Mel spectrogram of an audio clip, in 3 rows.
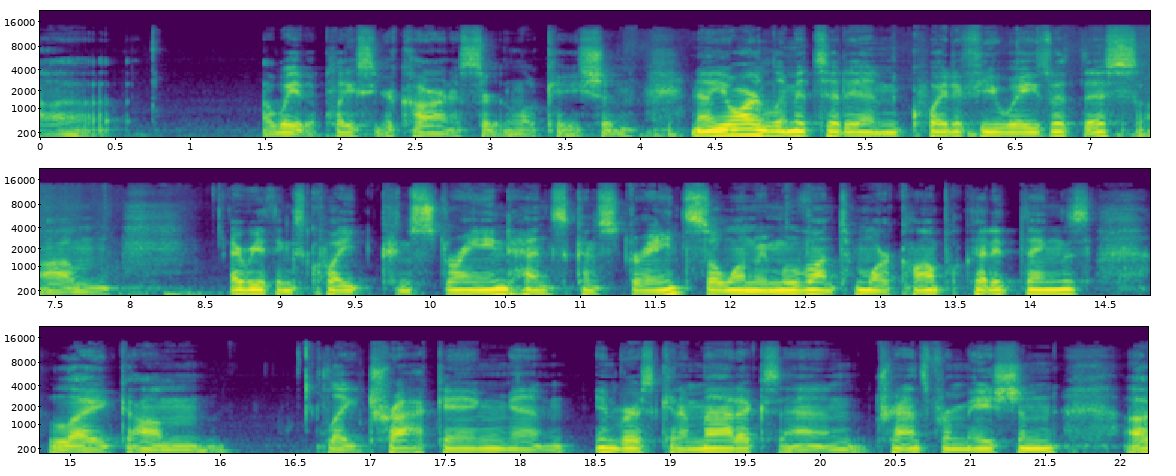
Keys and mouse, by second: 0.3-12.6 middle drag.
